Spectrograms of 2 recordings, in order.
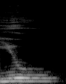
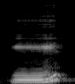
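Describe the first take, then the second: First: The vowel is a back rounded 'oo'. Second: The vowel is a fronted rounded 'ü'. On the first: The speaker calls it wrong. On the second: The speaker calls it right.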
